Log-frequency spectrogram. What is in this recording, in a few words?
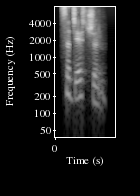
"suggestion", Indian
